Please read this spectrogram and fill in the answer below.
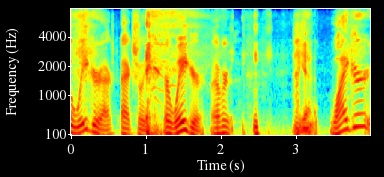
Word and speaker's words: Uyghur: Uyghur, is that how you say it? Uyghur. Uyghur. But it's spelled like U-H-Y-G-U-R. Yeah. But it's Uyghur.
